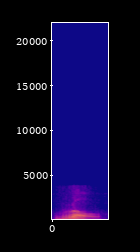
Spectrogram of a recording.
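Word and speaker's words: ruach: nature take its course roow means Spirit breath pronounced roow creation itself so if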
